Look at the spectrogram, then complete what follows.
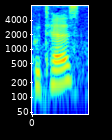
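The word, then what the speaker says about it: Boötes: Like, it's spelled like booties, B-O-O-T-E-S, Butes, and it means the coming.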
